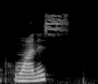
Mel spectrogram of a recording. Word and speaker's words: Kiwanis: She is actively involved in the Kiwanis. Did I say that correctly? – Mm-hmm, correct.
